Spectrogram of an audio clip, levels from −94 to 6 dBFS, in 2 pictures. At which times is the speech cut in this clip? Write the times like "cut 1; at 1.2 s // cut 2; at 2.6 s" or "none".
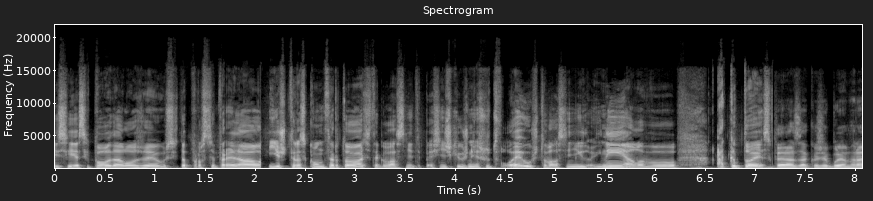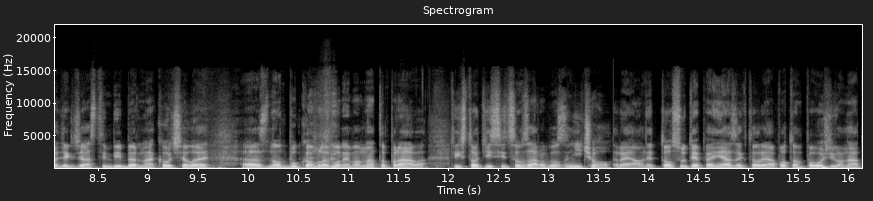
cut 1; at 2.0 s // cut 2; at 7.1 s // cut 3; at 12.0 s // cut 4; at 13.6 s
